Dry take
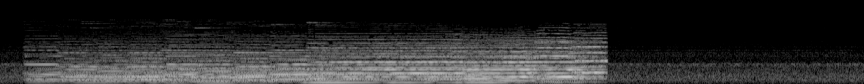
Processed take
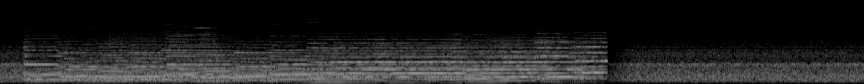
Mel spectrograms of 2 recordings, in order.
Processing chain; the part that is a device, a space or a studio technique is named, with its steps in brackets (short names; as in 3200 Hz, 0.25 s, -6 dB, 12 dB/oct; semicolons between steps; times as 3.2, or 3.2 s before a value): AM radio (BPF 150–4400 Hz; compressor 5:1, threshold -37 dBFS, peak gain reduction 20 dB; soft clip -27.5 dBFS, distortion -25 dB); 1.08–2.17 high shelf 3300 Hz +10.5 dB; gain +5.5 dB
